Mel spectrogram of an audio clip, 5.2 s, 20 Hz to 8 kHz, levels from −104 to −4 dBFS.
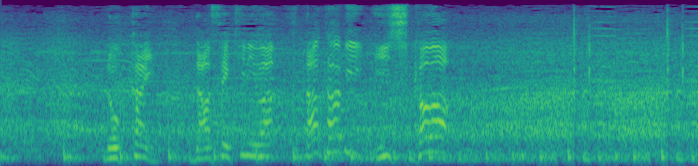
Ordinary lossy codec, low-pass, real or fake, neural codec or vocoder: MP3, 48 kbps; 7.2 kHz; real; none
